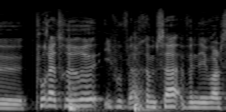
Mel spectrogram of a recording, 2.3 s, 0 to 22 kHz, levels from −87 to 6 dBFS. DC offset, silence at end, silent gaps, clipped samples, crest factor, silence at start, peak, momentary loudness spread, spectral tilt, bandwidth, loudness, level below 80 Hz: under 0.1%; 0 s; none; under 0.1%; 18 dB; 0 s; -12 dBFS; 6 LU; -6.5 dB/octave; 15 kHz; -29 LUFS; -60 dBFS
